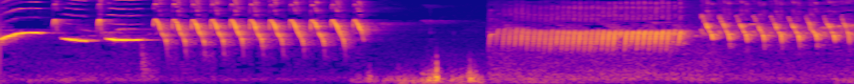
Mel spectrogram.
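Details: Canary song meant to trigger other canaries, heard as a quick whistled opening, a rapid rolling trill, a short gap with a low noise, then a steady buzzy high trill.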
